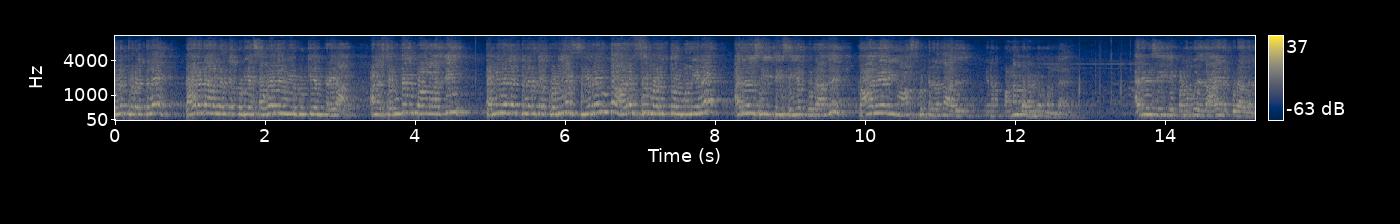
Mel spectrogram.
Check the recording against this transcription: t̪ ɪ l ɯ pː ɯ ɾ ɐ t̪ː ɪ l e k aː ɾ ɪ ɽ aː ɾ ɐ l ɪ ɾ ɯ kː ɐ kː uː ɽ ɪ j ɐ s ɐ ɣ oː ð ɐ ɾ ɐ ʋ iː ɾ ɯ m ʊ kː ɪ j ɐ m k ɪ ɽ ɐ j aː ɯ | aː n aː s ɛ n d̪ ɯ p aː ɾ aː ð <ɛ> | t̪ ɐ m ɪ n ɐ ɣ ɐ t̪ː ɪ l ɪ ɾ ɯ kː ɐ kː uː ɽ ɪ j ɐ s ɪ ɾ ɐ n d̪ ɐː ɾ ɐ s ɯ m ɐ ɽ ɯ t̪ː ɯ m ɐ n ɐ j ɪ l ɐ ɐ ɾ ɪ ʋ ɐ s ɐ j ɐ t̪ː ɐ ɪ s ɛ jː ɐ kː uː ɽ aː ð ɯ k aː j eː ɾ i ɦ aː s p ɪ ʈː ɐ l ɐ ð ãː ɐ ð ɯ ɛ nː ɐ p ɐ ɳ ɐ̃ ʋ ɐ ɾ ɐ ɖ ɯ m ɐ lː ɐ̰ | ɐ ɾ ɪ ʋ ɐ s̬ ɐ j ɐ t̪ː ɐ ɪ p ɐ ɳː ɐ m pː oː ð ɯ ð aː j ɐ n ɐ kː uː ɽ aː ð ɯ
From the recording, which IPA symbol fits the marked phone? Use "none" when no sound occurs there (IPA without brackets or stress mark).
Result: i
